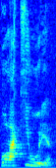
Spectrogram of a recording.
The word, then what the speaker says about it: polaciúria: la furia ou polaciuria tá pronúncia inclusive é igual polaquiúria eu posso escrever nessas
